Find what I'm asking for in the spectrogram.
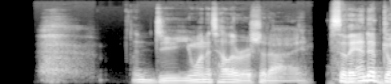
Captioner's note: sigh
